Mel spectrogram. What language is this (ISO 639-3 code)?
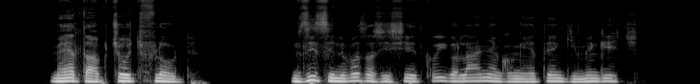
kln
